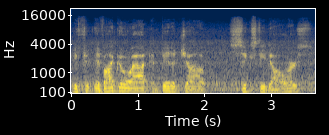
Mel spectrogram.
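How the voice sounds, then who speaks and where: Through noticeable background noise, a man with an American accent speaks with fairly even intonation. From US East Coast. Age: 60s. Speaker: lawn care business owner. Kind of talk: monologue tutorial. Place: home room. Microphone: phone near.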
